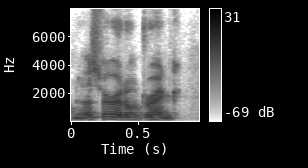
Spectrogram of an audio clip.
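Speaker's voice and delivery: soft, sleepy denial; feigned tiredness. Pretend. Answering the cop while faking drowsiness, soft and tired. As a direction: sound drained and harmless. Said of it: "I pretended I was tired".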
